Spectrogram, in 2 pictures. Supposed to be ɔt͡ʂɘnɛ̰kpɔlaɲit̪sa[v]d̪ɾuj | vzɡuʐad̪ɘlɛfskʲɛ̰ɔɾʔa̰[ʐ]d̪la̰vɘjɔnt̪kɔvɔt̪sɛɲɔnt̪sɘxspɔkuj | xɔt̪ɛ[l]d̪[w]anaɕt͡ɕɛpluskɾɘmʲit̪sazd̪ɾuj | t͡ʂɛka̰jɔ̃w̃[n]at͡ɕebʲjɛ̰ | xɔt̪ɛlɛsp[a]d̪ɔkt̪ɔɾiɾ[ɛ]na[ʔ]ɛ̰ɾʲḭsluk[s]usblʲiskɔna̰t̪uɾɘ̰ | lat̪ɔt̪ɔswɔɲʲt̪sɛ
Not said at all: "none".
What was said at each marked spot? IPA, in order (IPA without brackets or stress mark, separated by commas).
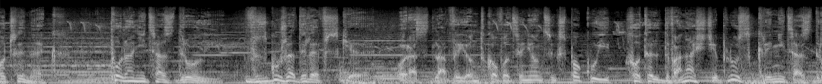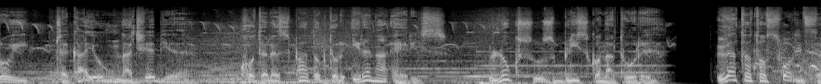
z, z, l, v, n, a, ɛ, ʔ, s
